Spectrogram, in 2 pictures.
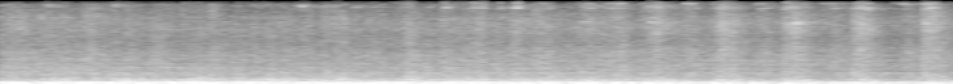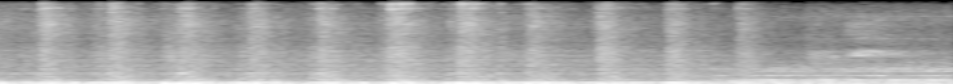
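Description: A freight train rumbles past, its wheels clattering rhythmically over rail joints.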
